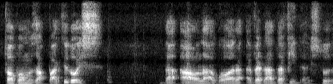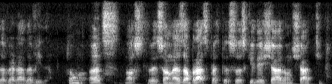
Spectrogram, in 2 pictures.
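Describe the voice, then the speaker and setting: Brazilian male lecturer, online class, warm repetitive counsel, raspy voice. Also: fairly low pitch, normal speed. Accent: Brazilian Portuguese. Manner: gentle, repetitive, reassuring counsel. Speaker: religious lecturer. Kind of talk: online religious class answering questions.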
